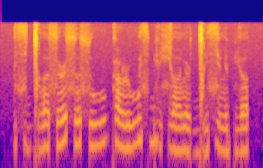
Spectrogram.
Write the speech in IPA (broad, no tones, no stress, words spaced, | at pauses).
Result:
sʲʊɡ͡ǀʌːsə˞ sʊ suː kɑɭuːsʲ bʲɔçʌːlə˞ɡ͡ǀɪ sʲɔlɪpʲʌ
